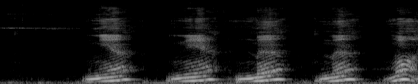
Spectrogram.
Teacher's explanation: ಮೂಗಿನ ಸಹಾಯದಿಂದ ಉಚ್ಚರಿಸಲ್ಪಡುವ ಅಕ್ಷರಗಳನ್ನು ಅನುನಾಸಿಕ ಅಕ್ಷರಗಳು ಎನ್ನುವರು.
